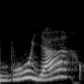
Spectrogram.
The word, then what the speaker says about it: brouillard: Et dans le mot brouillard on ne prononce pas le d final. Comme très souvent en français, on ne prononce pas la dernière consonne du mot.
